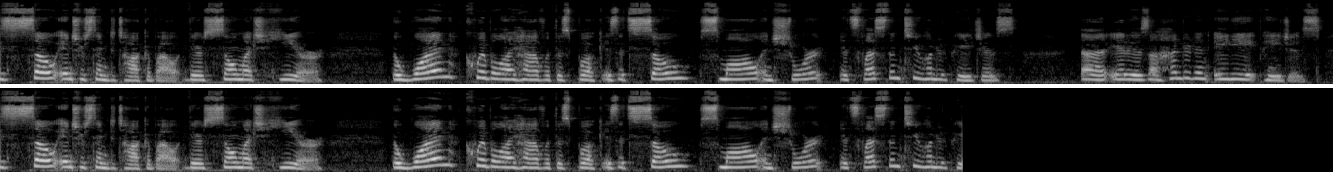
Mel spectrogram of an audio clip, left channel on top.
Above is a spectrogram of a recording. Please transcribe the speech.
so interesting to talk about. There's so much here. The one quibble I have with this book is it's so small and short. It's less than 200 pages. It is 188 pages.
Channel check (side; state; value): right; drops out; at 9.7 s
